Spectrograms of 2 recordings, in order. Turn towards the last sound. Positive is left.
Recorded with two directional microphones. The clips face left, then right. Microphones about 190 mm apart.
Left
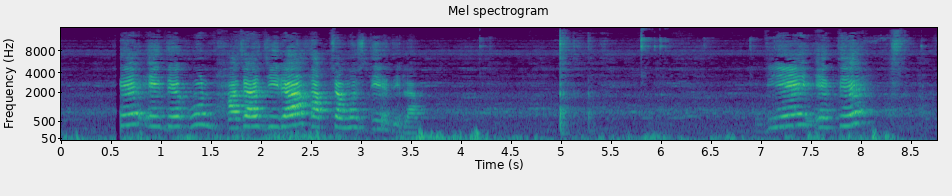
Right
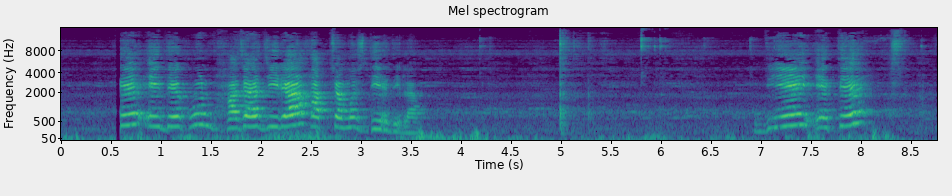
turn(degrees=-60)  # may be behind; listen again after turning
